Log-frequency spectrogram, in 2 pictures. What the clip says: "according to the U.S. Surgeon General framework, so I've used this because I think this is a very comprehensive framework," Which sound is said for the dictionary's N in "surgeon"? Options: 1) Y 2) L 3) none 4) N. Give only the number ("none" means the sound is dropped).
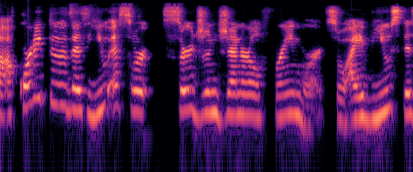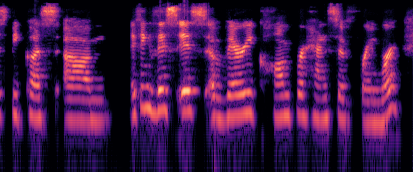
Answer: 4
